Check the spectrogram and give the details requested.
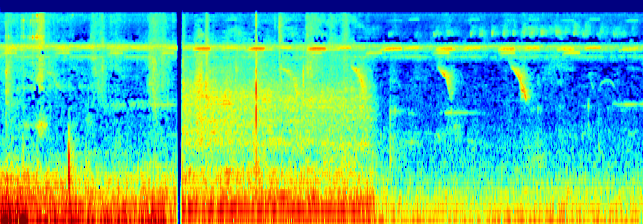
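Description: Outdoor ambience: a low rumble for the first half, then a bird giving short chirps that slide steeply down in pitch, about one a second, over a steady high-pitched insect trill.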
